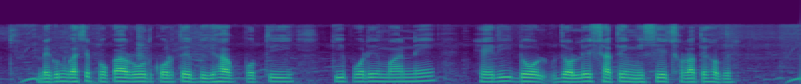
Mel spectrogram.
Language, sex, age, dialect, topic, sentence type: Bengali, male, 18-24, Jharkhandi, agriculture, question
